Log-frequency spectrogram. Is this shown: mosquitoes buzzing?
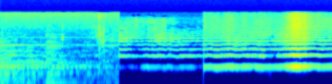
yes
